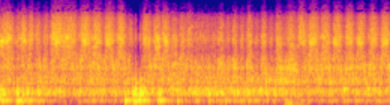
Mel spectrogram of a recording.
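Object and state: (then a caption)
Wooden tabletop. Both hands quickly scratch and tap a large, flat, light-colored solid wooden tabletop made of butcher-block style strips, using fingertips and short nails. A dense, continuous bright rasping scratch runs throughout, with rapid soft taps and a few slightly louder knocks mixed in. The sound stays at a steady, busy level with no pauses.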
